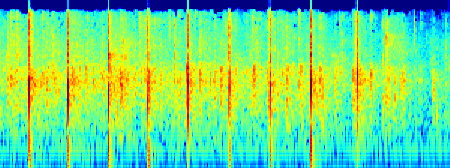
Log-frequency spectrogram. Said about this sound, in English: Hey, give him a round of applause.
